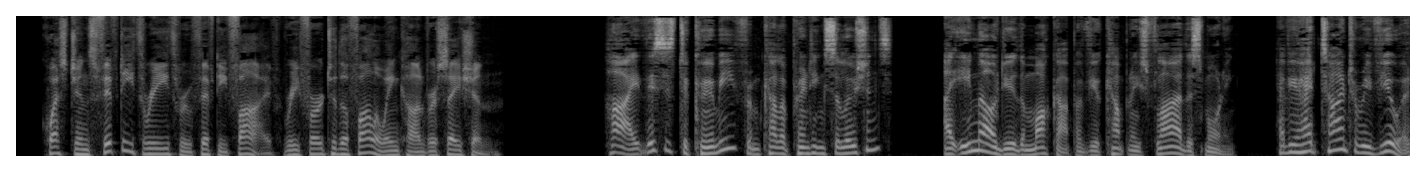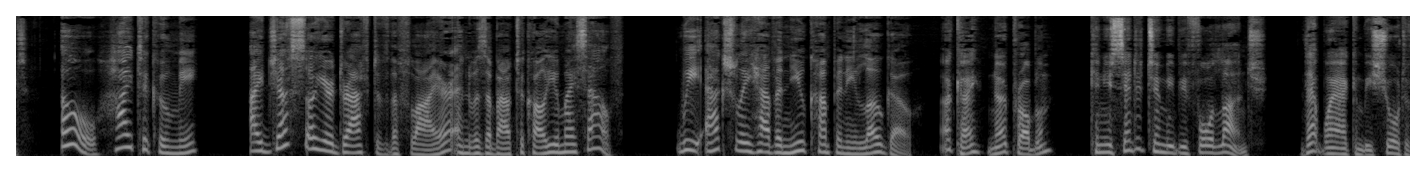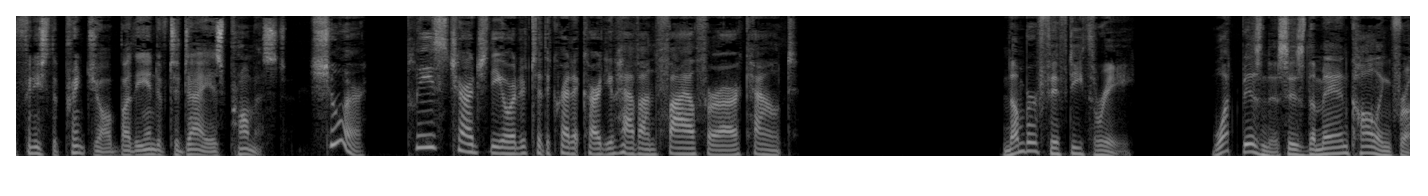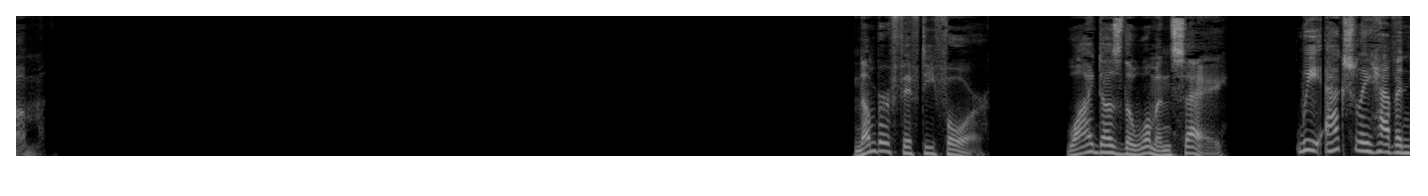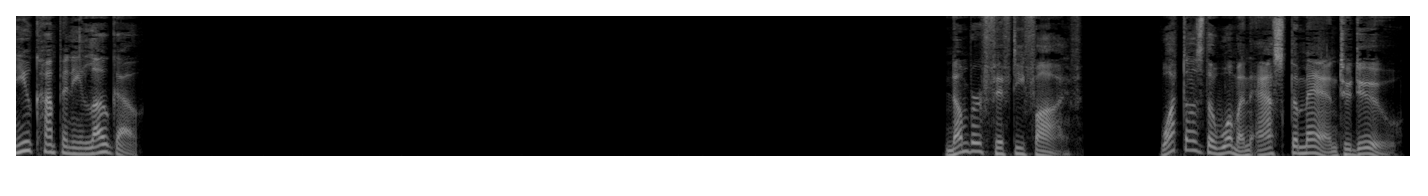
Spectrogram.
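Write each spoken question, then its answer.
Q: What business is the man calling from?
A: A printing company (Color Printing Solutions)

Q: What does the woman ask the man to do?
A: Charge the order to the credit card on file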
